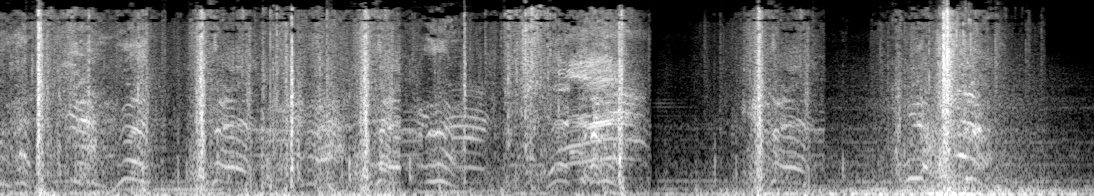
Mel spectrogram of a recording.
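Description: Blows land with sharp, heavy thuds.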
